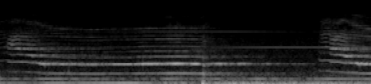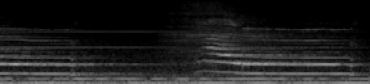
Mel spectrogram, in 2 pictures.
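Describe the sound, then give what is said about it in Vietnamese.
Cats meowing at night, including a black cat on a rooftop. The calls are long, wailing cries that slide downward in pitch, a few drawn-out meows heard over a low rumbling background. “Tiếng mèo kêu, nghe cứ như tiếng trẻ con khóc trong đêm.”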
